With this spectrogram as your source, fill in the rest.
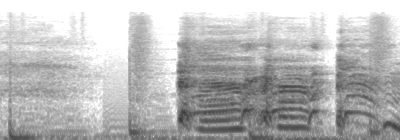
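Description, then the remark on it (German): A short bout of coughing: several harsh, raspy bursts in quick succession, some with a throaty voiced rasp, fairly loud, with no talking around them. “Sorry, ich musste kurz husten.”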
